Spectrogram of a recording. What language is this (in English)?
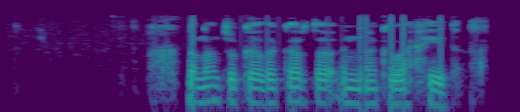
Arabic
